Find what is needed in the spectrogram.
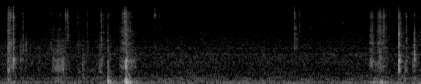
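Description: A few light clicks and taps from a diecast model car being handled in its moulded plastic tray, the loudest about a second in and a quick run of clicks near the end.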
